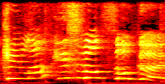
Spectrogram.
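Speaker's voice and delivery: high, slow swooning friend. Retold or imitated. Friend swooning to Kayla about Luke's smell, high and slow. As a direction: coo it like a starstruck fan. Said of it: "being the weirdo she is".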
